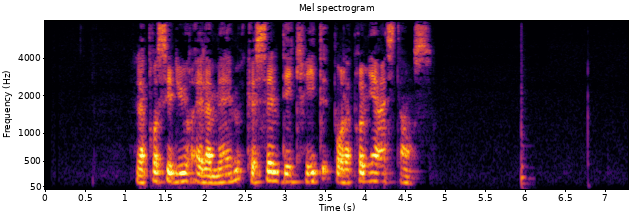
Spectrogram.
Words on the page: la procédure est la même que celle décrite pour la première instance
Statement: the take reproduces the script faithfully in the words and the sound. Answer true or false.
false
